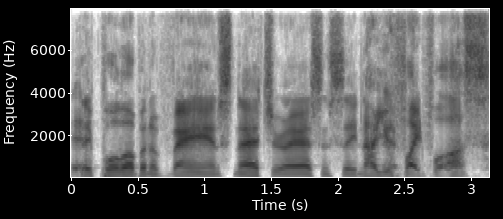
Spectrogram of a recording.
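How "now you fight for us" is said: terrible put-on Ukrainian accent, higher pitched. Acting out the recruiters grabbing someone off the street: terrible Ukrainian accent. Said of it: "That was a terrible Ukraine accent".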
